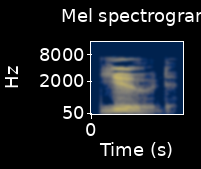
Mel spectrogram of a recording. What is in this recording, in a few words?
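"you'd", British English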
